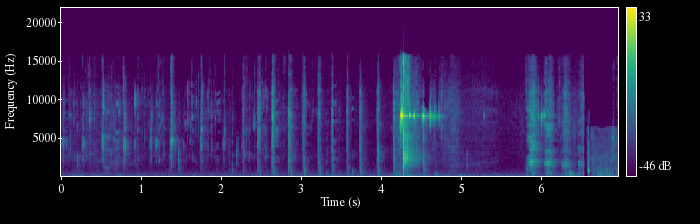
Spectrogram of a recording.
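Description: A cat lapping water from a cut-glass mug: quick wet tongue clicks, about four to five a second, with faint clinks against the glass. About four seconds in comes a louder knock with a brief high ring, and a few more knocks follow near the end.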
